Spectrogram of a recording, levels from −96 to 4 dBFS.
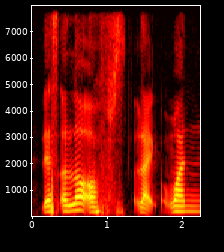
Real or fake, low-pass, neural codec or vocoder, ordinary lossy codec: real; none; none; none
